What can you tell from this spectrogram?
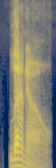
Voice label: "leno", American

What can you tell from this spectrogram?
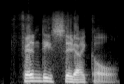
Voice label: "fin de siÊcle", American

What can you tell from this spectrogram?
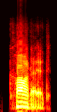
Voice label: "caudate", American

